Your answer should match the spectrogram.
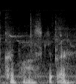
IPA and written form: krəˈpəskyələr (Crepuscular)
